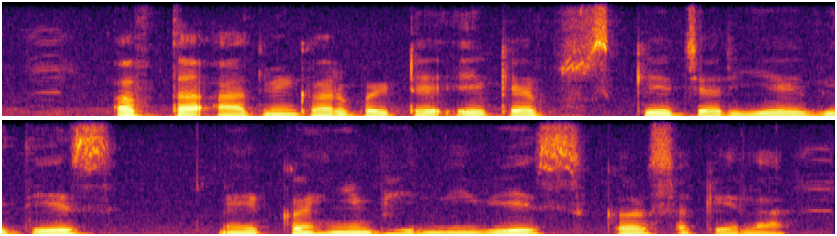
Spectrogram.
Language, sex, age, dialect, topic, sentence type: Bhojpuri, male, 18-24, Western, banking, statement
